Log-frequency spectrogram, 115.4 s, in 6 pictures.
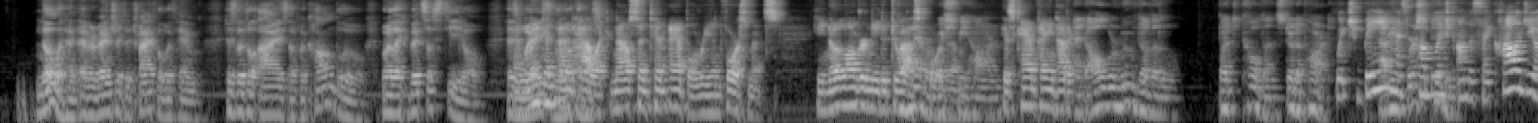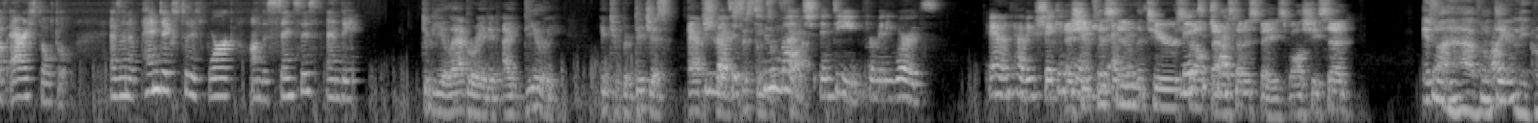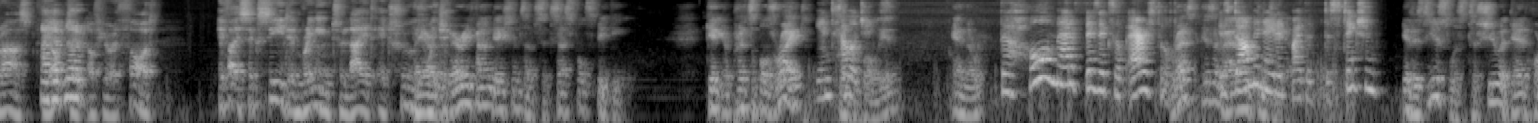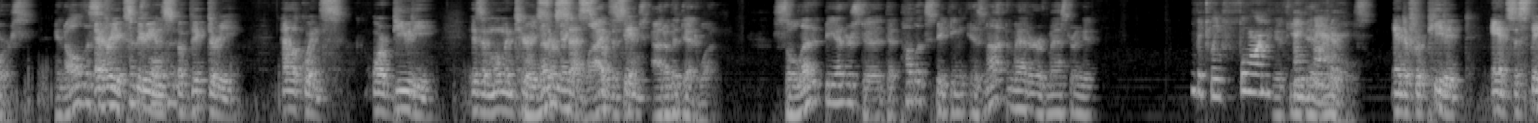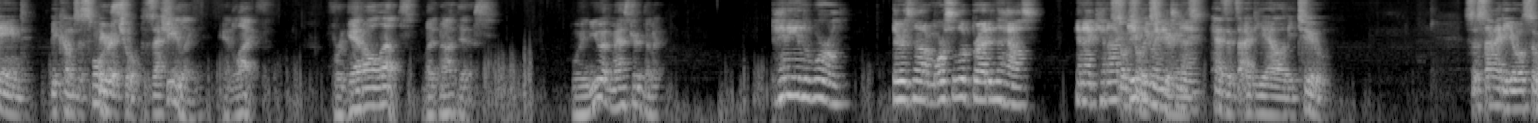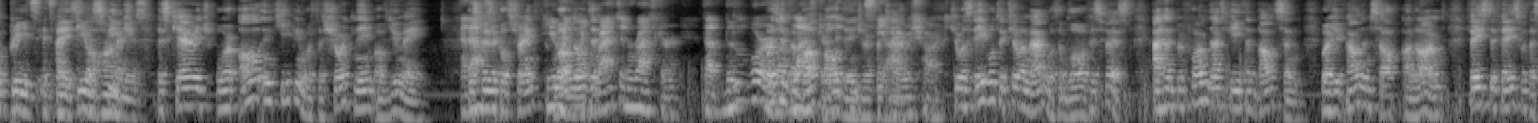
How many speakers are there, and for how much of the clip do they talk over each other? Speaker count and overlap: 9, about 25%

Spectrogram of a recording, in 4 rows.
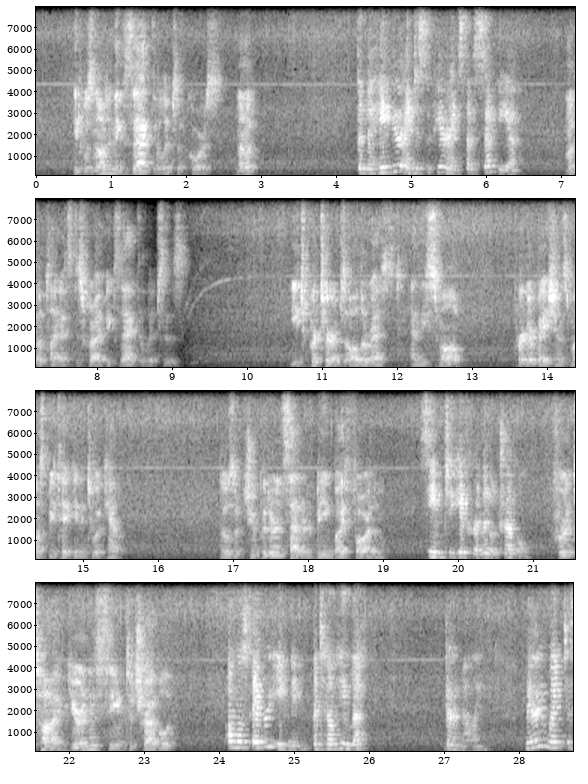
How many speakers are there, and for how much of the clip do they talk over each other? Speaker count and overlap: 2, no overlap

